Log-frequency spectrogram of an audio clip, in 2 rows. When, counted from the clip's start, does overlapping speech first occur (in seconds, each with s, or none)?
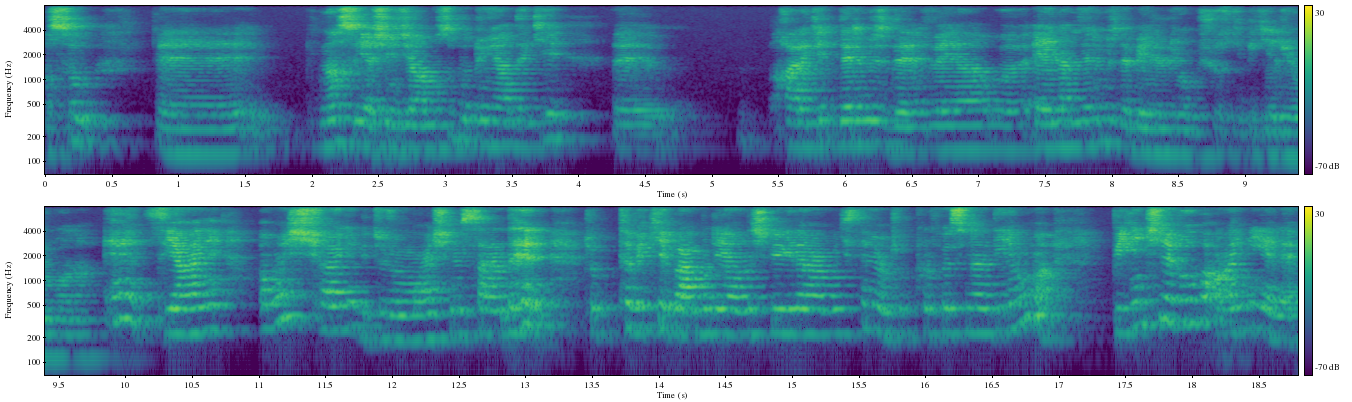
none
